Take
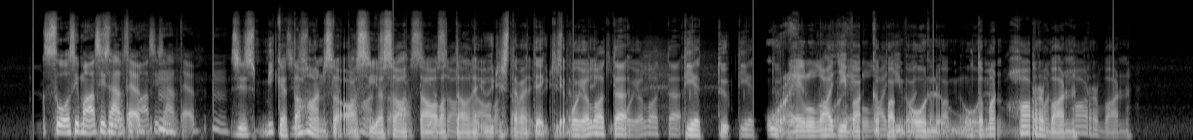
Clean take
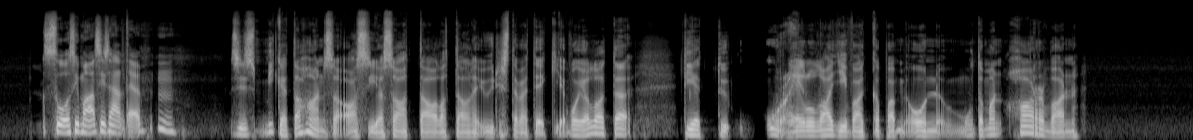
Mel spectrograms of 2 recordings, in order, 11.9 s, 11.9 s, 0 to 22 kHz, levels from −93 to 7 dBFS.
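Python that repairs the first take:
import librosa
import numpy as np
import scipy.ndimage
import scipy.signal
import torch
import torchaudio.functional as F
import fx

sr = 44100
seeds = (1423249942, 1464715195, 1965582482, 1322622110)

y = fx.fix_declick_ar(x, sr, threshold=10.0)
y = fx.fix_interpolate(y, sr, at_s=(8.61, 9.96, 10.31), length_ms=22.0)
y = fx.fix_echo_inverse(y, sr, delay_ms=540, level_db=-11.0)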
